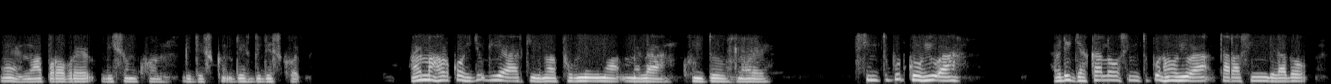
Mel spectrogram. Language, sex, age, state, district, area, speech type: Santali, male, 45-60, West Bengal, Bankura, rural, conversation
